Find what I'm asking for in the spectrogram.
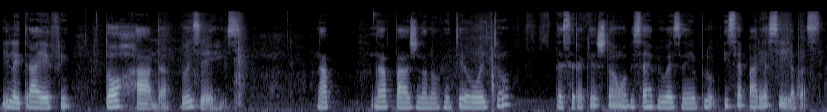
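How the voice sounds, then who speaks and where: A woman teacher reads out answer keys for young pupils, slowly and deliberately, spelling words out. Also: medium pitch, creaky, darkish tone, a little hiss or hum. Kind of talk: slow classroom answer-key reading.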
